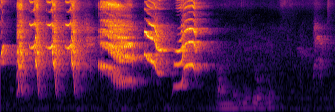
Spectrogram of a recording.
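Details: Rose-ringed parakeet kept as a pet, talking and saying "mummy papa": four quick harsh syllables followed by longer wavering speech-like squawks, fading into soft low murmuring.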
